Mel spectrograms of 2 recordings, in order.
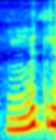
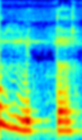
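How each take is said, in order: First: Said in the usual way. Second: मित्र said as "mit-tar"; mispronounced मित्र. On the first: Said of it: "अलग-अलग हो जाता है". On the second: Shown as a demonstration. Teacher contrasting written and spoken forms, मित्र mispronounced as "mittar". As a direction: add a vowel so मित्र ends in "tar". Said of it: "pronounce करने में अलग-अलग हो जाता है".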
